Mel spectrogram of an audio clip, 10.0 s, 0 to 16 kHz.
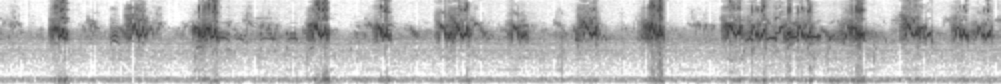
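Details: Osprey calls at a nest during a fish delivery at Dunrovin Ranch, 14 July 2021: piercing high chirps repeated in quick series, some notes stacked in short clusters, over a constant low background drone.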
